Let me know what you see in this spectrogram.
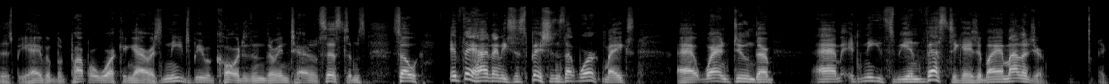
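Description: Damaged data in a compressed stream appears at 7.70 to 7.74 s, right after "uh weren't doing their" and before "um it needs to". For about 40 ms the speech breaks up in a brief glitch. A corrupted stretch of the compressed data left the decoder unable to parse those frames correctly, so it lost sync and resumed only once it found the next valid frame header.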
